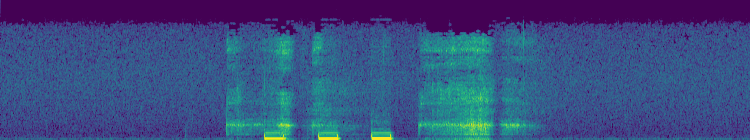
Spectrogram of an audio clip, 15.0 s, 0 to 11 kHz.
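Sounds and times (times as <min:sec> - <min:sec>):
sleeping person breathing noisily: 0:08.4 - 0:10.9.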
